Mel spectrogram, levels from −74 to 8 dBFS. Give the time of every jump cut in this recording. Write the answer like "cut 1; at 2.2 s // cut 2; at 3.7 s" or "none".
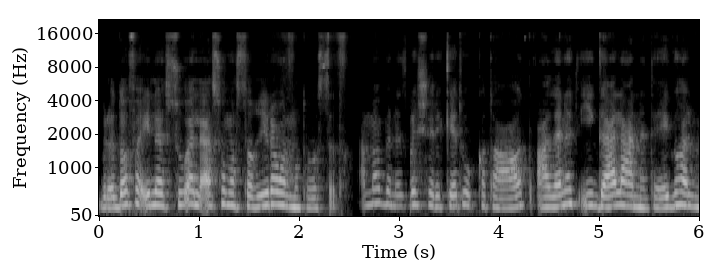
cut 1; at 2.5 s // cut 2; at 3.1 s // cut 3; at 4.8 s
